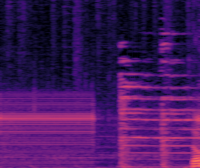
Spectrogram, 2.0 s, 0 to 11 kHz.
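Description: Electronic field signal tones over the arena sound: a steady buzzing tone cuts off about a second in, and a ringing, bell-like tone starts just after it and fades. They mark the hand-over from the autonomous period to driver-controlled play, when the match clock starts running down from 2:15.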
